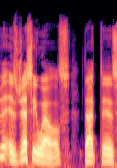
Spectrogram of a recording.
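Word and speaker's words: Welles: His name is Jesse Wells. That is spelled W-E-L-L-E-S if you want to look him up.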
